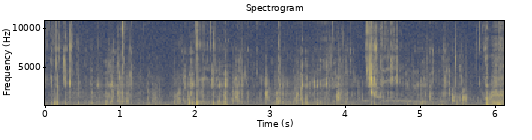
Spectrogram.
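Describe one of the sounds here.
A person slurps and chews noodles loudly, close to the microphone.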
